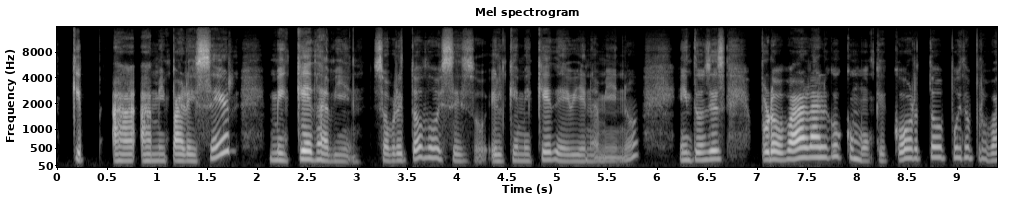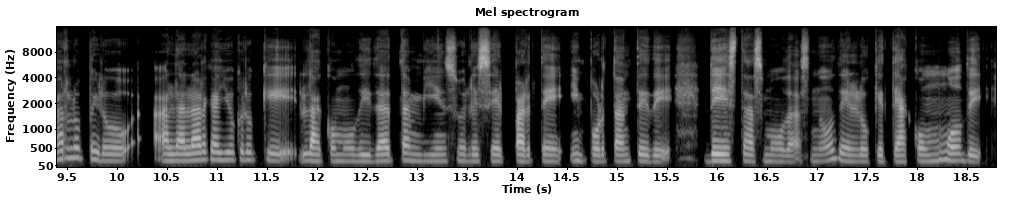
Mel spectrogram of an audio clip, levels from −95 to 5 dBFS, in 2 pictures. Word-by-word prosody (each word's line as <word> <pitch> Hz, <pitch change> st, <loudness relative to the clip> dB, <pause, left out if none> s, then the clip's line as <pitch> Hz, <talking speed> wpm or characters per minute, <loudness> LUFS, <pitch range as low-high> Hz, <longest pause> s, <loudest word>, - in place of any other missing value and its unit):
que, -, -, +5 dB, 0.3 s
a 175 Hz, 0 st, +4 dB
a 175 Hz, 0 st, +1 dB
mi 175 Hz, 0 st, -7 dB
parecer, 180 Hz, -, +7 dB, 0.4 s
me 195 Hz, -3 st, -1 dB
queda 210 Hz, -4 st, +6 dB
bien. 165 Hz, -2 st, -12 dB
Sobre 180 Hz, 0 st, 0 dB
todo 250 Hz, +6 st, -2 dB
es 220 Hz, -, +6 dB
eso, 175 Hz, -1 st, -5 dB
el 170 Hz, 0 st, -5 dB
que 180 Hz, -, -6 dB
me 170 Hz, -1 st, -10 dB
quede 200 Hz, -3 st, -1 dB
bien 165 Hz, -1 st, -7 dB
a -, -, -10 dB
mí, 85 Hz, +1 st, -10 dB
¿no? 295 Hz, -, -11 dB, 0.4 s
Entonces, 195 Hz, +3 st, 0 dB, 0.4 s
probar 215 Hz, +5 st, +6 dB
algo 270 Hz, +2 st, +3 dB
como 225 Hz, -11 st, -7 dB
que 175 Hz, -1 st, -13 dB
corto, 245 Hz, +6 st, -3 dB
puedo 260 Hz, +2 st, -8 dB
probarlo, 230 Hz, +3 st, -6 dB
pero 175 Hz, -7 st, -7 dB, 0.2 s
a -, -, -2 dB
la 175 Hz, 0 st, 0 dB
larga 195 Hz, +3 st, 0 dB
yo 200 Hz, 0 st, -7 dB
creo 200 Hz, 0 st, -9 dB
que 180 Hz, -3 st, -3 dB
la 175 Hz, -1 st, -1 dB
comodidad 170 Hz, 0 st, -5 dB
también 170 Hz, -3 st, -6 dB
suele 170 Hz, -1 st, -2 dB
ser 165 Hz, 0 st, +9 dB
parte 165 Hz, -1 st, -1 dB
importante 165 Hz, -1 st, -5 dB
de 155 Hz, -1 st, -4 dB, 0.3 s
de 175 Hz, +2 st, +4 dB
estas 170 Hz, -1 st, +4 dB
modas, 160 Hz, -1 st, -5 dB
¿no? 165 Hz, +5 st, -9 dB
De 180 Hz, -6 st, -5 dB
lo 160 Hz, 0 st, -7 dB
que 160 Hz, 0 st, -8 dB
te 160 Hz, -, -3 dB
acomode, 170 Hz, +1 st, -3 dB
175 Hz, 165 wpm, -27 LUFS, 165-205 Hz, 0.4 s, ser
